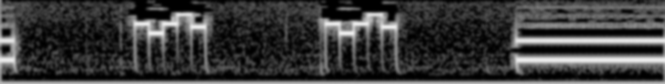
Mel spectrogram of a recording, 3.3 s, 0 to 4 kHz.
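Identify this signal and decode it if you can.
Five-tone selective call (ZVEI), heard as quick runs of five tones, tones of about 70 ms. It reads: 85887 85887
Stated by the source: Five-tone ZVEI selective call 85884, received on SDR.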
